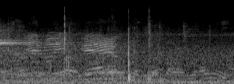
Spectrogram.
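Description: Voices of players and spectators calling out at a baseball field, with a couple of sharp knocks: one right at the start and one just past a second in.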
